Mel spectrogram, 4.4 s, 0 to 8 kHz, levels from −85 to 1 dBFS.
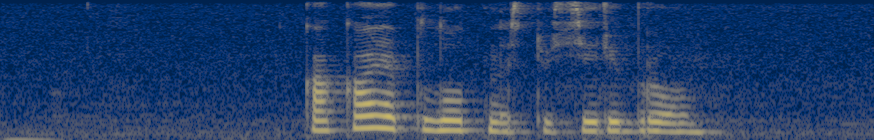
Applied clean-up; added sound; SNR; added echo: none; none; none; none.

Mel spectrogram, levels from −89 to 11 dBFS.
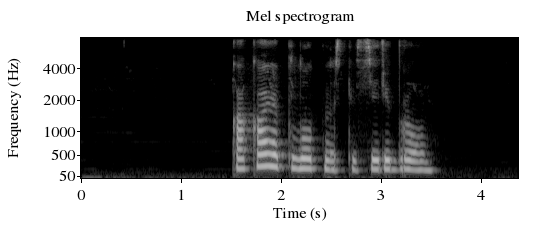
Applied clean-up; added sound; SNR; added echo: neural mask model DeepFilterNet 3.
